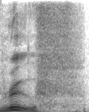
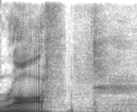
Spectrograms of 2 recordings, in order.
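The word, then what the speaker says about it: Roof: is his name and everyone's calling him Dylan rof but if you've looked at some of the news reports a little deeper you'll see that they've indicated that it rhymes with cough so his name is Dylan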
